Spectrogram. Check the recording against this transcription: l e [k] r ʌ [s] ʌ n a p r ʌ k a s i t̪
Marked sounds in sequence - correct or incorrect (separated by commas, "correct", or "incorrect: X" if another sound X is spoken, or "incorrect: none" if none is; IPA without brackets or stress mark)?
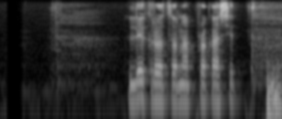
incorrect: kʰ, incorrect: t͡s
